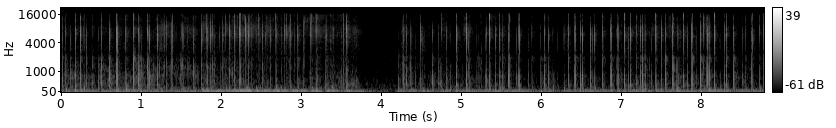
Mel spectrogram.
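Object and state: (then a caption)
Gemstone pillow tiles scratched with nails. A fingernail scratches across the hexagonal stone tiles of a gemstone hot stone pillow, making a dense run of quick, bright, clicky scrapes over a steady low rumble. The scratching stops briefly at about four seconds, then resumes just as busy to the end.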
